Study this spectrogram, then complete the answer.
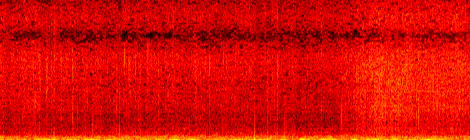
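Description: Chopped onions and green chillies fry in a pan with a steady, soft sizzle close by, broken by occasional faint crackles and no talking.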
